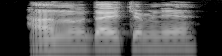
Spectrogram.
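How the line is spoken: Said in muffled voice. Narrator (Russian): глухо сказал Коля

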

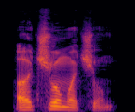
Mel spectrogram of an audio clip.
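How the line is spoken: Pessimistic grumble. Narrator (Russian): проворчал Бибик уже далеко не оптимистично

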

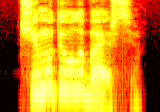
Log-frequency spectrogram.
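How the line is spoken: Joyful question. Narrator (Russian): радостно спросила Ульрика

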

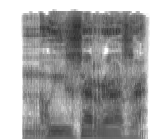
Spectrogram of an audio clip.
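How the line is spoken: Through gritted teeth. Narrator (Russian): процедил Русинов

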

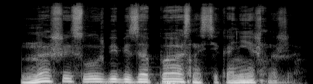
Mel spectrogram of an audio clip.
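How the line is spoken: Sighing. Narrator (Russian): вздохнул

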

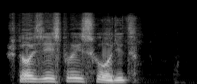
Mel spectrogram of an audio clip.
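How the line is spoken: Forced calm question. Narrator (Russian): как могла спокойно спросила Анна

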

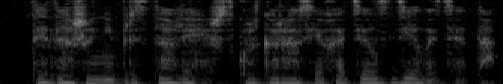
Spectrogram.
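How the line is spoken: Hot whisper in ear. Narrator (Russian): Жаркий шепот опаляет ухо

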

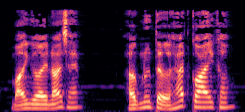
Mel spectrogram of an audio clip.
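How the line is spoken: Shouting. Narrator (Vietnamese): hét lên

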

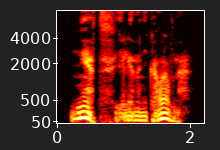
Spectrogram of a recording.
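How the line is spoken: Heavy sigh. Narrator (Russian): тяжело вздохнул Кротов

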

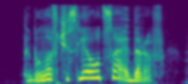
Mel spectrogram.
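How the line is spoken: Through gritted teeth. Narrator (Russian): процедил Эндал

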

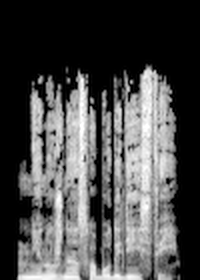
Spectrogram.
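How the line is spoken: Calm explanation. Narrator (Russian): спокойно пояснил

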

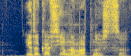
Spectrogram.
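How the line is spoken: Sighing. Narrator (Russian): вздохнул Киртал

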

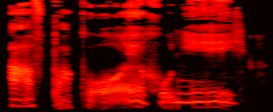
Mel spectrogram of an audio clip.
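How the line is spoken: Old man's soulful howling voice. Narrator (Russian): проникновенным, завывающим голосом вещал дедок

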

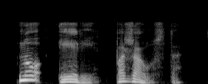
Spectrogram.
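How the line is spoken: Calm request. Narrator (Russian): спокойно попросил ее

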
